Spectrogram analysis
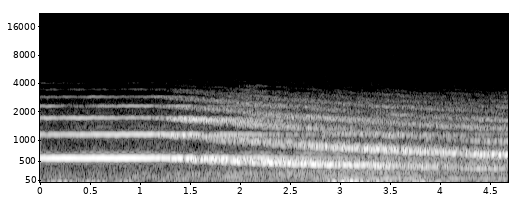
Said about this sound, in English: I wish there was just like a bell or something, like some sort of siren went off at arbitrary times, and that was how you knew that it was the holidays.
